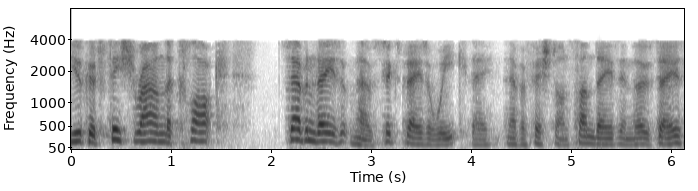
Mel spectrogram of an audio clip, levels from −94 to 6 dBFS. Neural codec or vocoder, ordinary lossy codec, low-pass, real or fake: codec, 16 kHz, 1 kbps, X-Codec, HuBERT features, trained on LibriSpeech; AAC, 16 kbps; 7.2 kHz; fake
